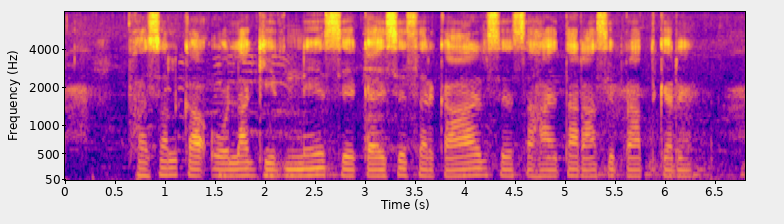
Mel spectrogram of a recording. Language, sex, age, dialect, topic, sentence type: Magahi, male, 25-30, Western, agriculture, question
